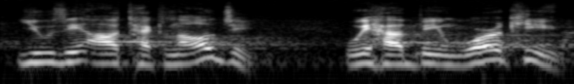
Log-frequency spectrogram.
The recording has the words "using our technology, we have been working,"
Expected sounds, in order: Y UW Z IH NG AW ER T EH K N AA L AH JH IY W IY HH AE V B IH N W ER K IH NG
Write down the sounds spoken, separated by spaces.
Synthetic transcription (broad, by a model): Y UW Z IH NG AW ER T EH K N AA L AH JH IY W IY HH AE V B IH N W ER K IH NG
